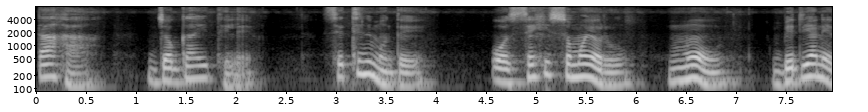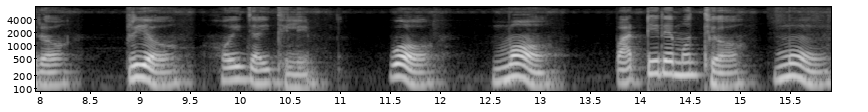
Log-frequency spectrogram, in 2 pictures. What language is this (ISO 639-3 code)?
ori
